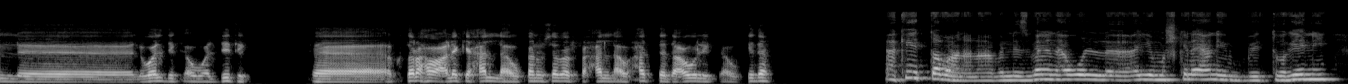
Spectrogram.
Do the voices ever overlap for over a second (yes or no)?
no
